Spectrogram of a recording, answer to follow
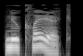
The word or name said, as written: nucleic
